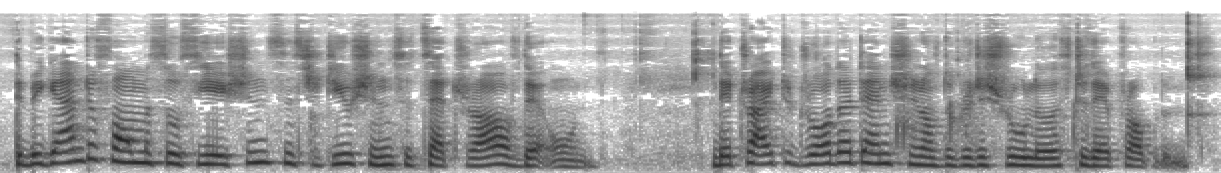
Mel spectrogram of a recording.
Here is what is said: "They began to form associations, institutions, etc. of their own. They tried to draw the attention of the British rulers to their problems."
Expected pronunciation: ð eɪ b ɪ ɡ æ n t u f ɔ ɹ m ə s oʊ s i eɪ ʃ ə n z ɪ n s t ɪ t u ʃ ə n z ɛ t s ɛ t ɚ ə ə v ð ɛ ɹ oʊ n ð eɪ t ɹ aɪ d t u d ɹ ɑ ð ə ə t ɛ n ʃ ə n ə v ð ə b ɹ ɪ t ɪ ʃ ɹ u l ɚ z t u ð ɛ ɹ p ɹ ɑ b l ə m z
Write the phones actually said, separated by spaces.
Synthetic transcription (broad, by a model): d eɪ b ɪ ɡ æ n t u f ɔ ɹ m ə s oʊ s i eɪ ʃ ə n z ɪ n s t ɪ t u ʃ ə n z ɛ t s ɛ t ɚ ə ə v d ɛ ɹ oʊ n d eɪ t ɹ aɪ d t u d ɹ ɑ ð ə ə t ɛ n ʃ ə n ə v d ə b ɹ ɪ t ɪ ʃ ɹ u l ɚ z t u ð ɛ ɹ p ɹ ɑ b l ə m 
